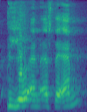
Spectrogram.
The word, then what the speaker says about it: 8IO NSTM: Dengan Anda udah punya produk yang sekeren ini ya, sedahsyat ini, dan ini sekarang namanya 8IO NSTM, teman-teman bacanya Bio NSTM gitu.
